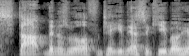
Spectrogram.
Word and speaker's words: Essequibo: Did I say that right? Les, I know you know how to pronounce it. But Essequibo, thank you. Essequibo. I got it right earlier and I got it wrong this time.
